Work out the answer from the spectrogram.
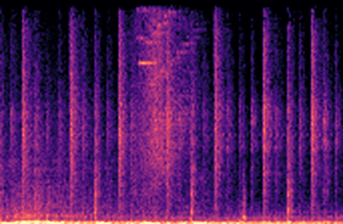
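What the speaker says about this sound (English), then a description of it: "let's hear that cold start off" A car engine in the racing game Test Drive Unlimited Solar Crown fires up from cold, its revs swooping up and falling back before settling into a steady, close rumble, with no talking.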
